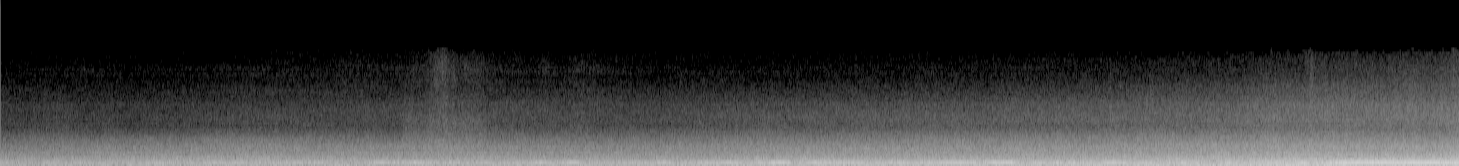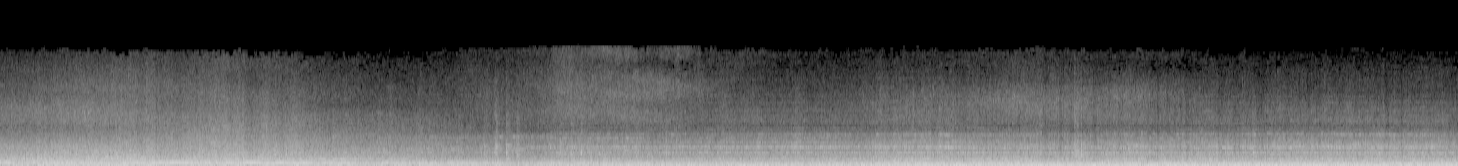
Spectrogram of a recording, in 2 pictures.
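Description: A train approaching and passing close on the rails, growing steadily louder over the first dozen or so seconds, then a loud, steady rumble of wagons rolling by. A steady whine sounds through most of the first two thirds, and higher squealing tones come in from the wheels about two thirds of the way through.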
